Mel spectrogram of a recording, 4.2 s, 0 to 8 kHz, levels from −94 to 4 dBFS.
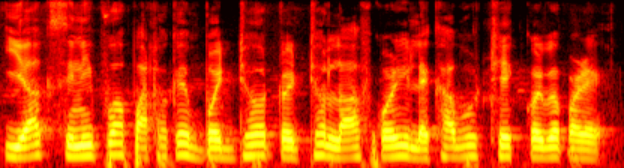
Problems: background sounds at intervals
